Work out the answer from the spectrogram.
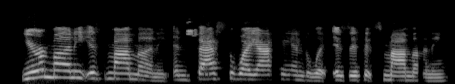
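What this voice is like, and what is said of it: Southern US accent. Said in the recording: “this Southern accent ... that Southern draw”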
